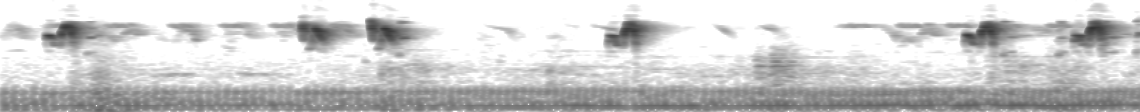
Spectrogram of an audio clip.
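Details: Male and female bar-winged prinias answering each other with scattered single and paired sharp, high chirps separated by short pauses, over faint background hum.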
